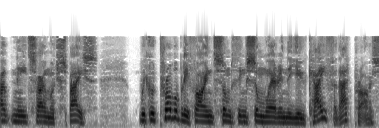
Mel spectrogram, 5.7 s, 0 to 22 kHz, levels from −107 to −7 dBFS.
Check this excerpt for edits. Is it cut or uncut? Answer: uncut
